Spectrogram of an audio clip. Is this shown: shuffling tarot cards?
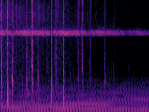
no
